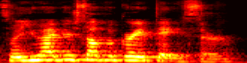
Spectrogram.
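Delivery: ordinary talk, nothing marked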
